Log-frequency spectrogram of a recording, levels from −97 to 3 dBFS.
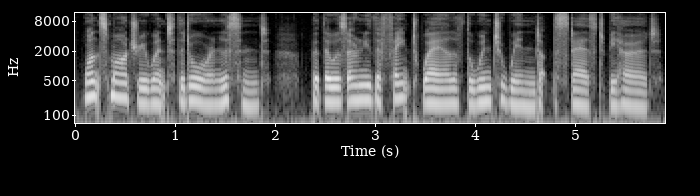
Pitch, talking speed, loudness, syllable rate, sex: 180 Hz, 255 wpm, -18 LUFS, 6.0 syllables/s, female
